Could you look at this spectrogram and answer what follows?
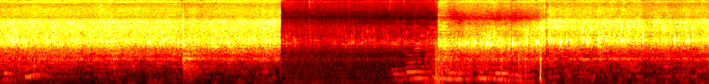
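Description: Tomato added to hot oil tempered with black cumin, frying with a steady bright sizzle throughout, briefly dropping away mid-way before a clattering stir and the sizzle returning strong and close.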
